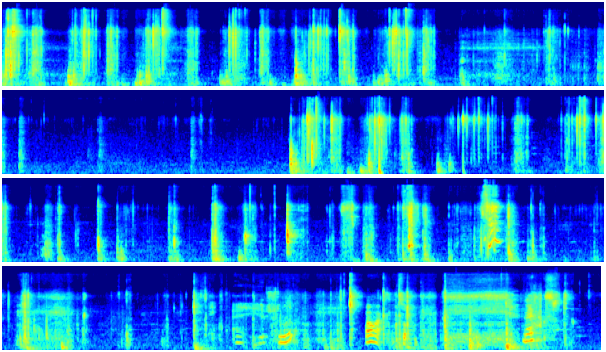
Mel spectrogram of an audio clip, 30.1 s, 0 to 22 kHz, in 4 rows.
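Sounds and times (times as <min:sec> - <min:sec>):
slime squished by hand: 0:00.0 - 0:05.5, 0:11.1 - 0:23.7.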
